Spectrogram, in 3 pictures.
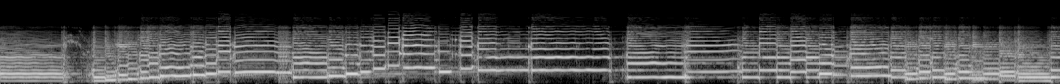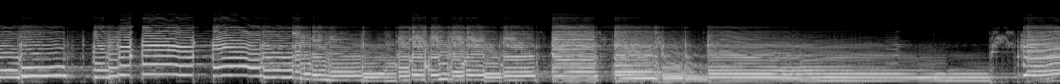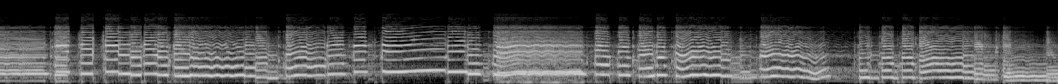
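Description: Fender Custom Shop 1968 Heavy Relic Stratocaster with Custom Shop '69 pickups, played through a Boss DS-1 distortion and DD-7 digital delay into a Fender '65 Deluxe Reverb reissue amp. It plays distorted single-note lead lines with string bends and vibrato. Past the middle, sustained notes ring for a few seconds, then the lead phrases start again.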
